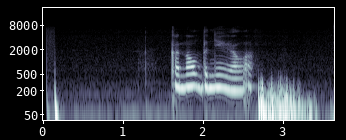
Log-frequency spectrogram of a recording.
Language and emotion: Russian, neutral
